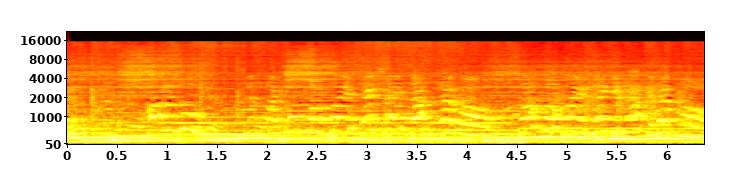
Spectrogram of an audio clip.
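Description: Live church worship music: a worship team singing over sustained band chords and bass, with bright shaken percussion coming and going.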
